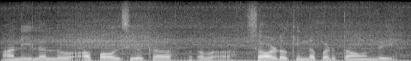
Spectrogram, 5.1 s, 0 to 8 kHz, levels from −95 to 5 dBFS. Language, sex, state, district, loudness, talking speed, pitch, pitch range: Telugu, male, Telangana, Mahabubabad, -18 LUFS, 95 wpm, 140 Hz, 135-145 Hz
